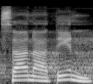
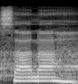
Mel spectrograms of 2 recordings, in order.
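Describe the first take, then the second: First: The word ends with a t and n sound. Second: The word ends with a silent-stopped h sound. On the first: The reading continues without stopping. "তা দুই জের তিন" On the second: The reader stops at this word. "এখানে ওয়াকফ করলে বা থামলে গোলতা হা হয়ে যাবে"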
